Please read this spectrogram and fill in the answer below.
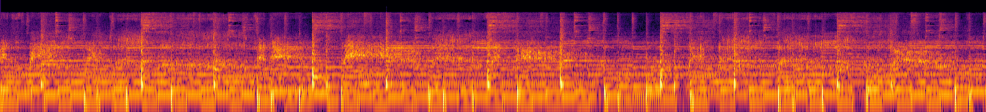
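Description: Black/death metal band playing: heavily distorted electric guitars and bass chugging through rapidly changing low notes over fast, frequent drum hits.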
